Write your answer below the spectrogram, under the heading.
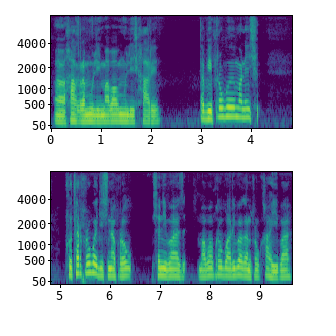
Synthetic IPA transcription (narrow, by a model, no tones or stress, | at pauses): haɡɾamulimaβamulishaɾɯ | tabipʰɾawbɯmane | pʰɯtʰaɾpʰɾawbajdisinapʰɾaw | sɯniba | mabapʰɾawbaɾibaɡanpʰɾawkʰaɦiba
